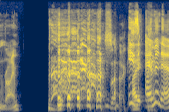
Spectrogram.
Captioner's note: laughing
